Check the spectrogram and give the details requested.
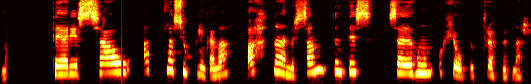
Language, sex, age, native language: Icelandic, female, 30-39, Icelandic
